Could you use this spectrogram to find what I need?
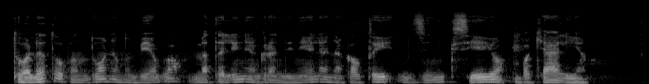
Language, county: Lithuanian, Kaunas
